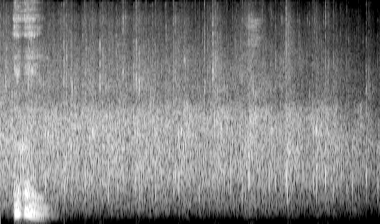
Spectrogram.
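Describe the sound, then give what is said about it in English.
A crowd applauds steadily with dense, continuous clapping that holds at an even level throughout, a brief vocal cheer or shout rising at the very start. “So, oh, it's so, y'all clap.”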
